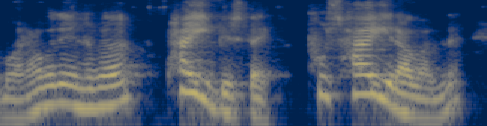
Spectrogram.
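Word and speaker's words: ψ: 푸사이라고 합니다. PSI인데 이걸 읽기를 푸사이라고 읽는답니다. 푸사이.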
